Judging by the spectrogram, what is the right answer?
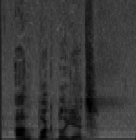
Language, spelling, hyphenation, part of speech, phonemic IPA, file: Dutch, aanplakbiljet, aan‧plak‧bil‧jet, noun, /ˈaːn.plɑk.bɪlˌjɛt/, Nl-aanplakbiljet.ogg
- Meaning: a placard, a poster containing an announcement or promotional information hung in a public space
